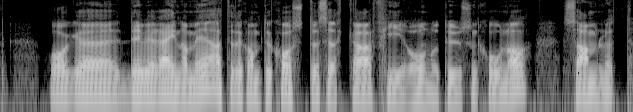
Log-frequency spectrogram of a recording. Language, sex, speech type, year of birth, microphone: Norwegian, male, spontaneous, 1951, Sennheiser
